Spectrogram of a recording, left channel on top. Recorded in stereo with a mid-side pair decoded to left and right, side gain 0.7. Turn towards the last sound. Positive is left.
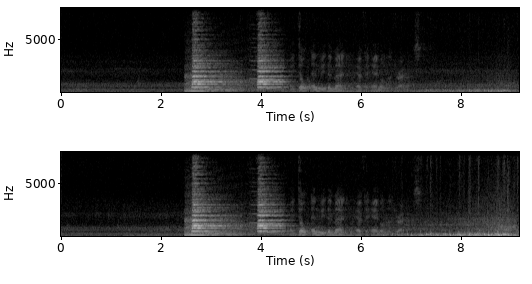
turn(degrees=-55)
